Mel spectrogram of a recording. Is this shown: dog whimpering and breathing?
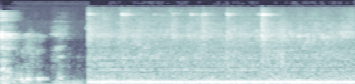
yes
